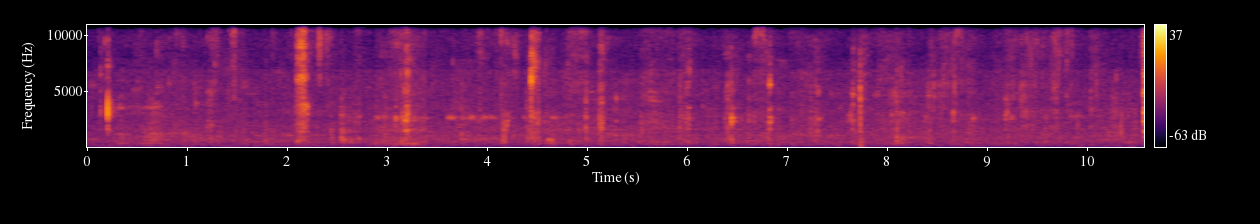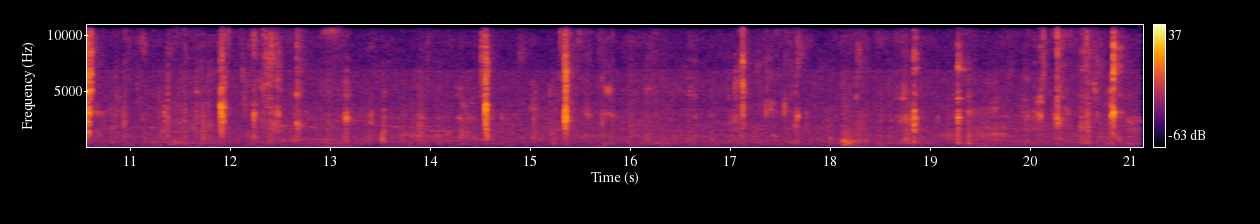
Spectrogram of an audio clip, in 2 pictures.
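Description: Close-up chewing of milkfish and rice eaten by hand, with irregular sharp mouth clicks and smacks.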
